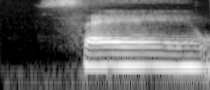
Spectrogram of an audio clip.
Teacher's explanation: Então, céu é o ditongo aberto monossilábico, monossílabo.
